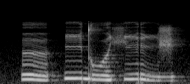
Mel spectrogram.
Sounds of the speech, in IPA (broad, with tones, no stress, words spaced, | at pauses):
ɘ˦˨ | iː˦duː˨ə̯ çiː˦ɾi˨ʒ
